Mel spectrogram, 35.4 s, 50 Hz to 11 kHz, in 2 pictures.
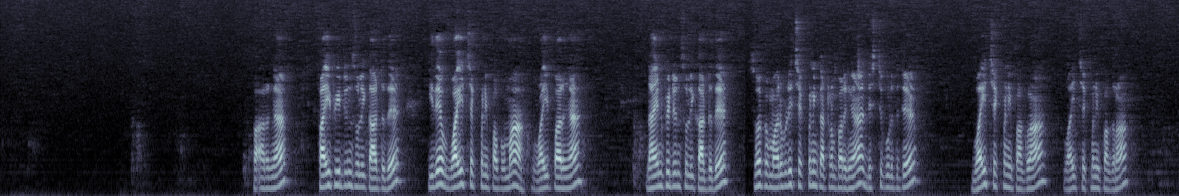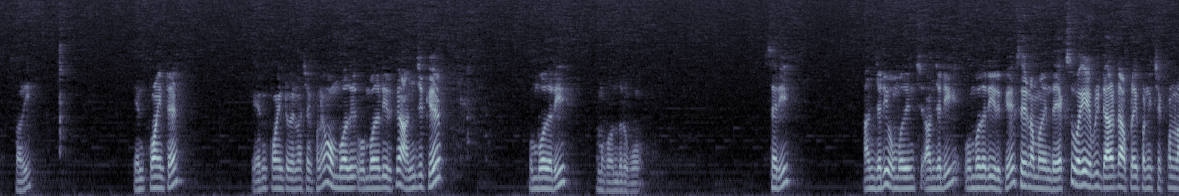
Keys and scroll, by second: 6.3 space, 11.9 d, 12.2 i, 12.5 space, 17.7 Escape, 18.2 space, 24.4 space.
